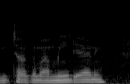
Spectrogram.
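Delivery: put-on babyish, cutesy little kid voice, baby talk. Voicing the dog asking if it is being talked about: baby voice. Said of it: "Get the baby kind of voice".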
